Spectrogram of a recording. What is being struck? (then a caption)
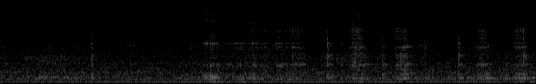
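Pencil tip on a wooden stool top. A pencil tip held in the fingers scratches lines across the flat top of a solid, reddish-brown wooden child's stool with visible grain. After a quiet start with a steady low hum, a series of soft, dry rasping strokes come in bursts with bright, scratchy texture.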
